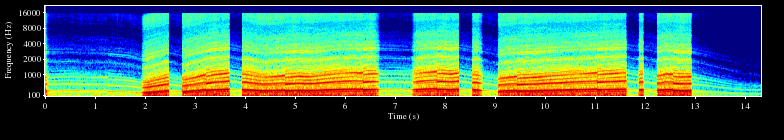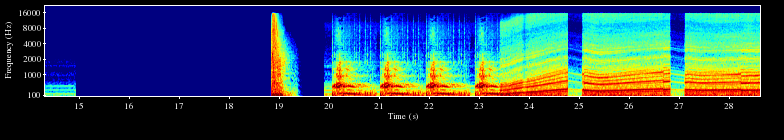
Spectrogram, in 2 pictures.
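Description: A racing car engine revs loudly, rising and falling in pitch as the car speeds up.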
